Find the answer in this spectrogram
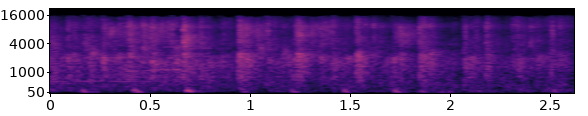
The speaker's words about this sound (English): A round of applause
